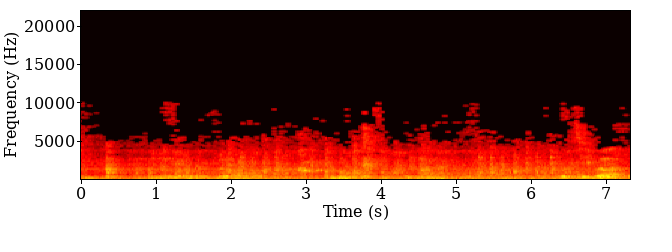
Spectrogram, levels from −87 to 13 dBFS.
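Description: A recording of everyday sounds, with plainly audible codec damage for its whole length. Nothing reaches above 10.1 kHz, so the top octave is missing and the sound is dull. Transients ring and smear, sustained parts sound washy, and a hiss rises and falls with the level. This is likely WMA compression, consistent with an early WMA encoder at a low bitrate around 32 kbps: long transform blocks spread quantisation noise over tens of milliseconds, and weak spectral lines are discarded.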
